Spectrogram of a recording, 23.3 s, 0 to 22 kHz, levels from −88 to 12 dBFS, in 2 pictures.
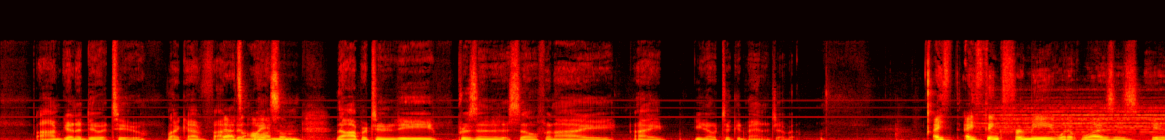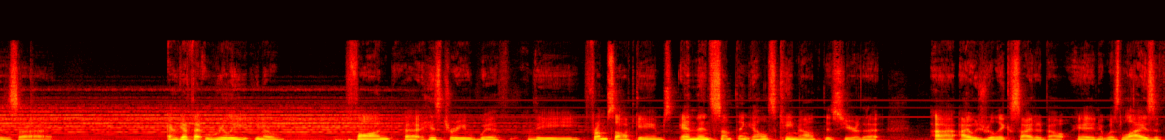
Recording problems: background music; noticeable; throughout; 10 dB below the speech
high-pitched whine; faint; throughout; 3.5 kHz, 35 dB below the speech

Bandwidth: 15.5 kHz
